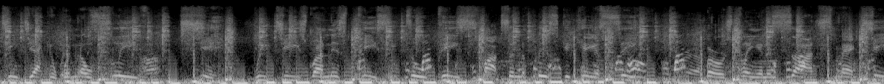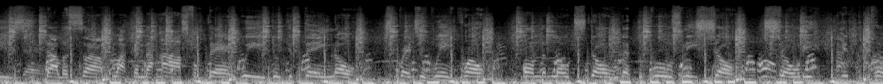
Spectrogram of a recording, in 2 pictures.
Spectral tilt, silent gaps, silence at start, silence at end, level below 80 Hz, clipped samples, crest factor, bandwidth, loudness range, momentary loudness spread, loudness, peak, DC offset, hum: -5 dB/octave; none; 0 s; 0 s; -20 dBFS; under 0.1%; 12 dB; 16.5 kHz; 2 LU; 3 LU; -19 LUFS; -4 dBFS; under 0.1%; none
